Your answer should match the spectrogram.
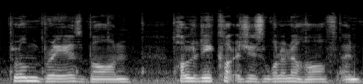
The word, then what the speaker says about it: Braes: I don't know how to say the second word, but it's Plum Braes, B-R-A-E-S. So I don't know how the Scottish pronounce it. Braes, Plum Braes.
